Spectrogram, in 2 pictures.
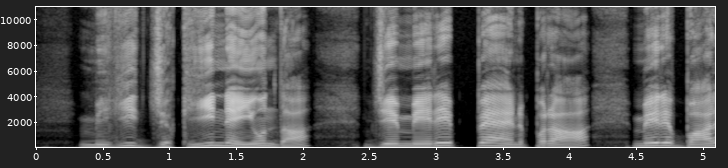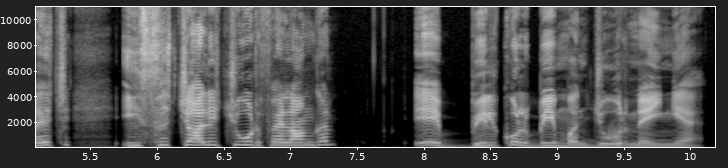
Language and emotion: Dogri, disgusted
